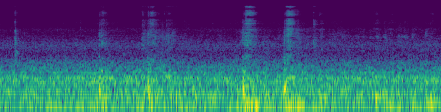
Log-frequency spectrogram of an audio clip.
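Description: Container flat wagons of a JR Freight train rolling past: a steady low rumble with a few sharp clanks from the wheels at uneven gaps.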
